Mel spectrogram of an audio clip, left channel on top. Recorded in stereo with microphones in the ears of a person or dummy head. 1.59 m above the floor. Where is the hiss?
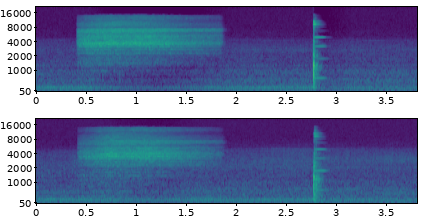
55° left (ahead or behind), 0.9 m.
